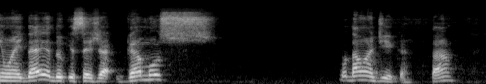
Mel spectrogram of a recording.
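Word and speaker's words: γάμος: E a sílaba tônica é essa daí. Então, um gama e um alfa, Gá. Gá. Ok? Depois nós temos um Mi, som de M, ômicron sigma, Mos. Gamos. Gamos.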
